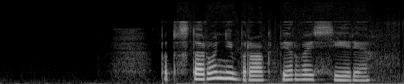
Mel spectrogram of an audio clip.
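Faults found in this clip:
Grainy, gritty distortion on speech from 1.77 s to end, tracking the signal; quietest passages sputter or drop out. Likely low bit depth without dither: samples truncated to 7 bits, error following signal, about 25 dB below it.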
